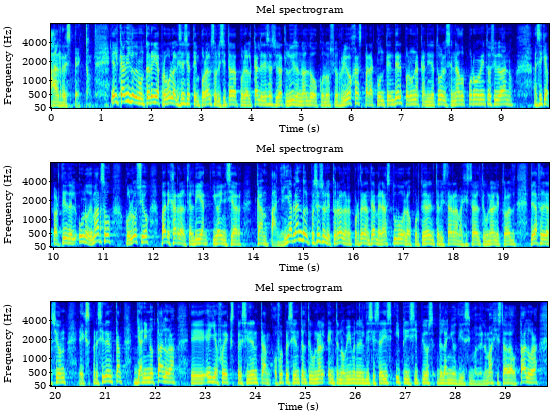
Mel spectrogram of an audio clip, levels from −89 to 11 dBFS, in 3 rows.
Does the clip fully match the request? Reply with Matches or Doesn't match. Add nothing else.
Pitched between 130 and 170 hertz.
Matches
